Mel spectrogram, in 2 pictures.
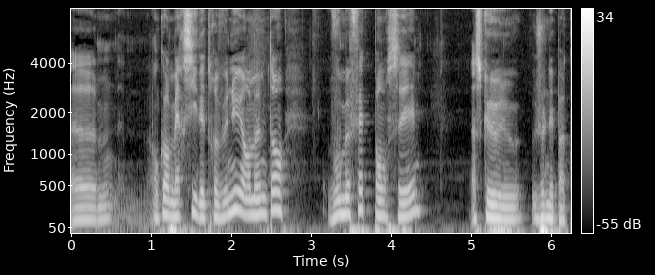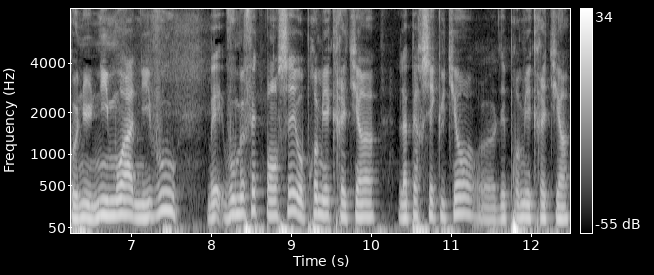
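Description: With long, frequent pauses, a man speaks slowly in a dark, mellow tone at a fairly high pitch. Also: ordinary pitch variation, quiet background. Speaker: web TV host. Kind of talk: live interview. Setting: live web broadcast. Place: home room.

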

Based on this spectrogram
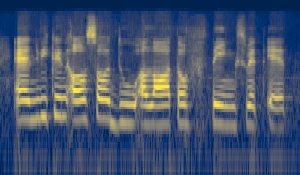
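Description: A woman with a bright, sharp tone talks at a moderate pace, her pitch varying in an ordinary way. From Philippines. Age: young. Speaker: social entrepreneur. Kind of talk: TV interview. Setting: studio. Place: studio. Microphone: lapel.

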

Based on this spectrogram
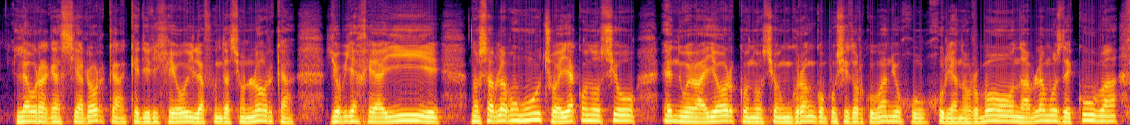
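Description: A man with a French accent speaks in a dark, mellow tone at a moderate pace. His intonation is fairly even and his loudness very even, against a quiet background. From France, Brittany. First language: French (speaking Spanish). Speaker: author; guest. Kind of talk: interview. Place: studio. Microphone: studio mic.

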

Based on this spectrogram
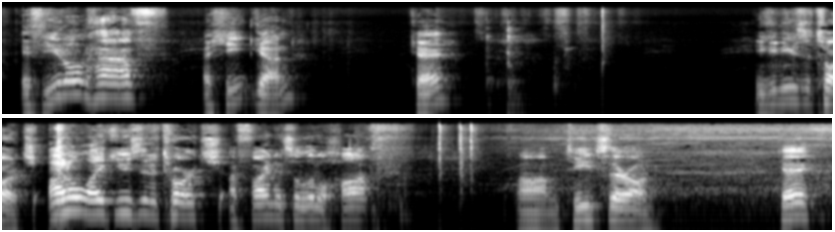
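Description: With lively intonation and a fairly high pitch, a man speaks at a fairly slow pace, leaving long, frequent pauses.

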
